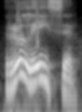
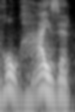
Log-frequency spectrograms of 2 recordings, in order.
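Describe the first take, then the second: First: The s in the name sounds like s. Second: The s in the name sounds like z. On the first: The player's home country says the name this way. "com S com som de dois S" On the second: Many people say the name this way. "vi muita gente falando Rollreiser"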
